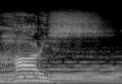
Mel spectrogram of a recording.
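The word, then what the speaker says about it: χάρις: aslinya bahasa yunaninya namanya Karis Karis c a a r i s Karis bacanya Haris Karis kalau kau punya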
